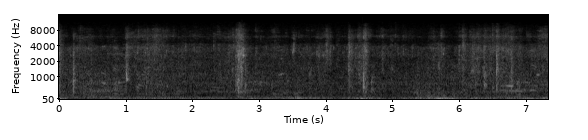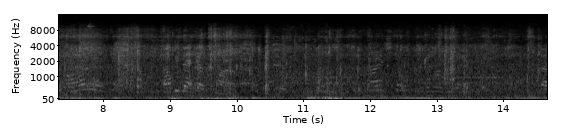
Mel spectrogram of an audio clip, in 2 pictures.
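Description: Ropes and fittings knock and clatter against a boat.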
